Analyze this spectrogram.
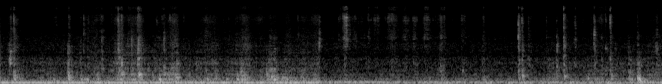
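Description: Aluminium foil tape crackling and being tapped down by hand, over a low steady engine hum that drops away about three seconds in.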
